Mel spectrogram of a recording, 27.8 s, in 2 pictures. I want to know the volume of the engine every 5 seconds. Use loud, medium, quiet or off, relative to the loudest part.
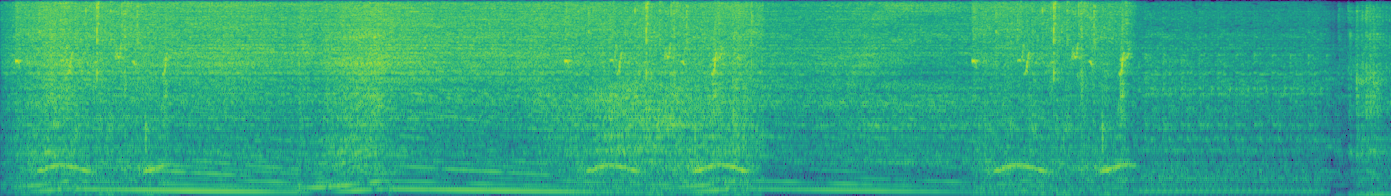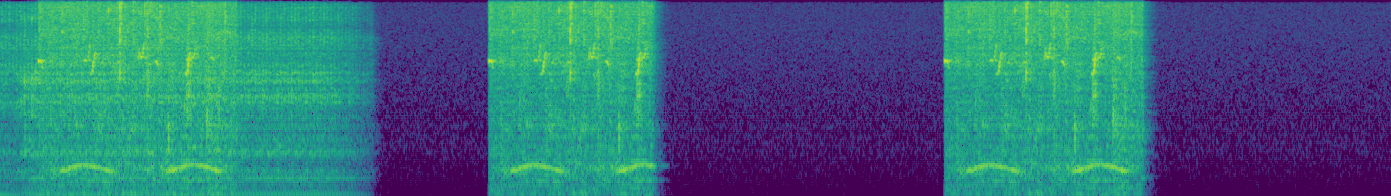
loud, loud, medium, medium, off, off.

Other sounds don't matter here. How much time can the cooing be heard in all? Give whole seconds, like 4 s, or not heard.
11 s.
